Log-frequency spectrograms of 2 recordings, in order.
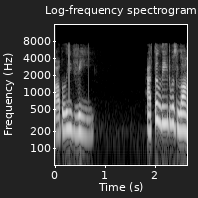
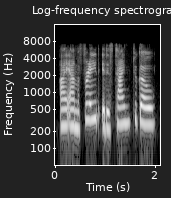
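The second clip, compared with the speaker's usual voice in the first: robot voice; 5 semitones higher, 8 dB louder than usual. Acted. Roz the robot speaks.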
